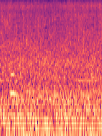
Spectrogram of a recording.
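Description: Steady, even background hiss with no distinct event.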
